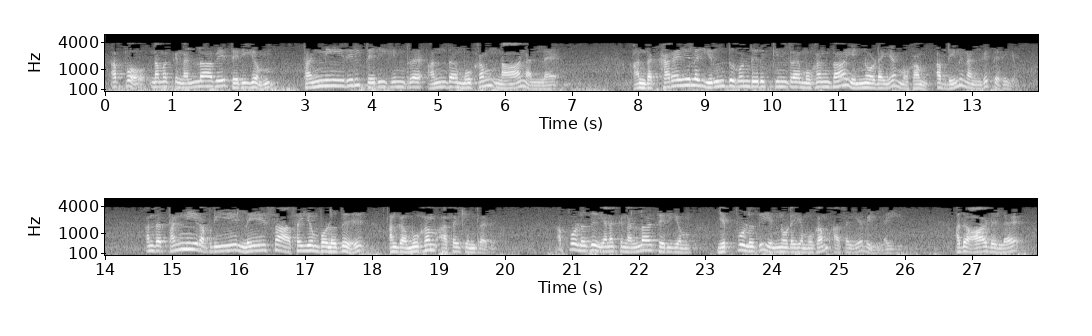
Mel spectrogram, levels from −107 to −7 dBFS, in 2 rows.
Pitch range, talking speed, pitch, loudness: 140-190 Hz, 85 wpm, 160 Hz, -16 LUFS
